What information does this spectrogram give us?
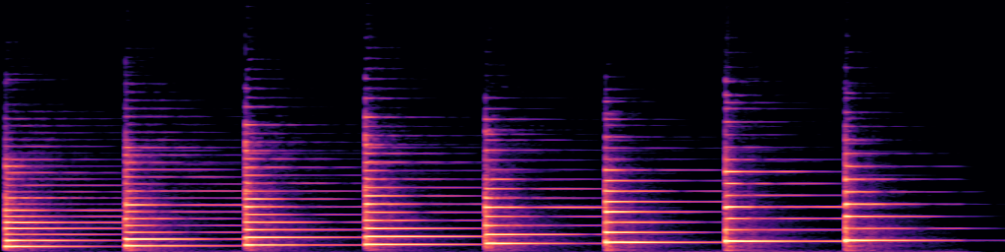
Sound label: Japanese Pentatonic scale C dur scale sample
